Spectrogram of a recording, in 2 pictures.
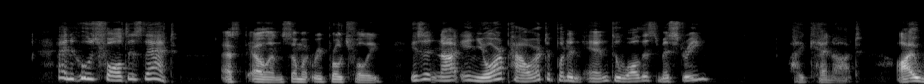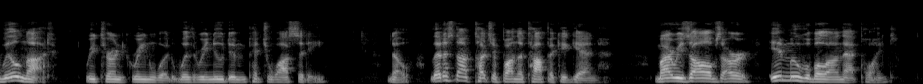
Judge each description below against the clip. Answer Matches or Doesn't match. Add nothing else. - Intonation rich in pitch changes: Matches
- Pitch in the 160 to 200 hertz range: Doesn't match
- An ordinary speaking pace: Matches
